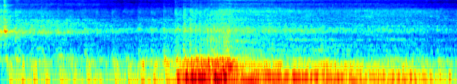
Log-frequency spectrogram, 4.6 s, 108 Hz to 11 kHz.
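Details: Bajaj Pulsar 125 DTSI at idle: light, uneven tick-tick ticking from the engine over a low thrum, present since purchase and unresolved by servicing within 3 months; engine ticking at idle.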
